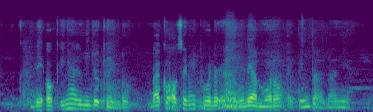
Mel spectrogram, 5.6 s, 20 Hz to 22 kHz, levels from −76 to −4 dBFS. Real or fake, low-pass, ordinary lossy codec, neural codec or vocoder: fake; 19.8 kHz; none; codec, 44.1 kHz, 2.6 kbps, DAC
